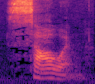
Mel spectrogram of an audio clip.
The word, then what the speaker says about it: Samhain: bonfires and costumes and even though the word looks like a man's name it's pronounced Sawan this holy day is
